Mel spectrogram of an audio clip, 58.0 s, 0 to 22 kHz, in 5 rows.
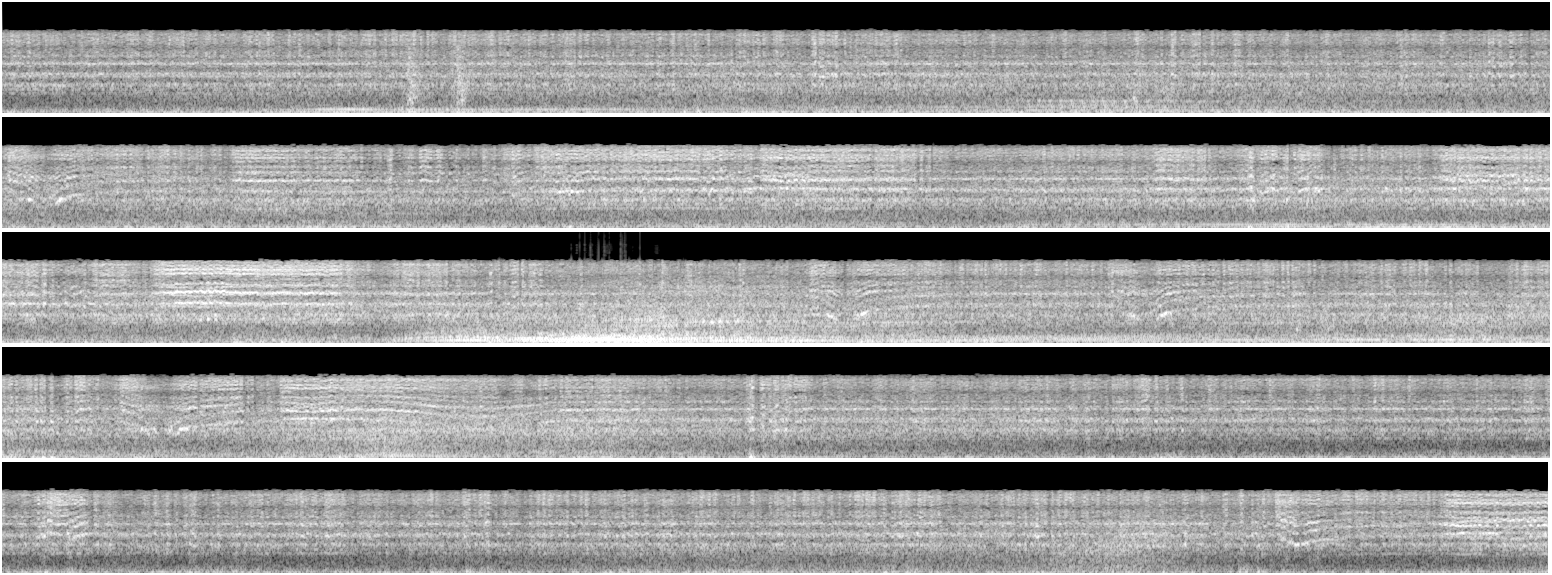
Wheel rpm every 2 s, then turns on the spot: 200, 200, 200, 200, 200, 160, 190, 190, 190, 190, 200, 200, 200, 190, 160, 160, 190, 140, 180, 190, 200, 200, 200, 200, 200, 200, 200, 180, 190.
none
